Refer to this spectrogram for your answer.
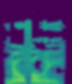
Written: novaleigh

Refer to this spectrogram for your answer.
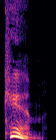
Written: cam

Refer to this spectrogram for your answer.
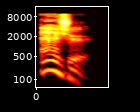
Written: azure

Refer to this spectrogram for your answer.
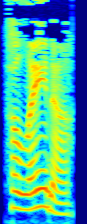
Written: helene

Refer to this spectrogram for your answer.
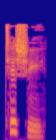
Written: Tishie

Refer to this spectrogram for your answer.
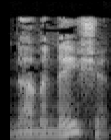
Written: nomination

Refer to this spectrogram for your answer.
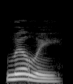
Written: lili

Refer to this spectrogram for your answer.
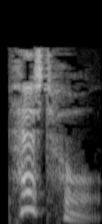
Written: pesthole

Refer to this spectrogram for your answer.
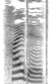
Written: heighted

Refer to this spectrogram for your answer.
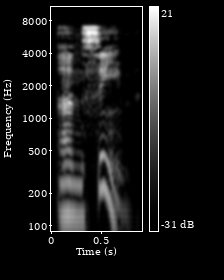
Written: unseen

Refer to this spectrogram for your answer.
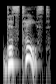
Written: distaste

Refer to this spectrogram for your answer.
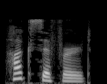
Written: Huxeford

